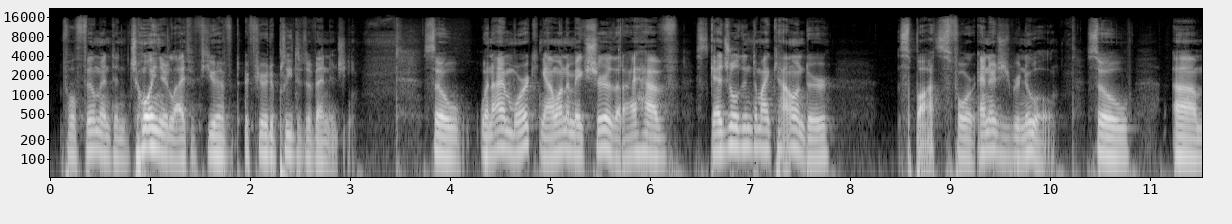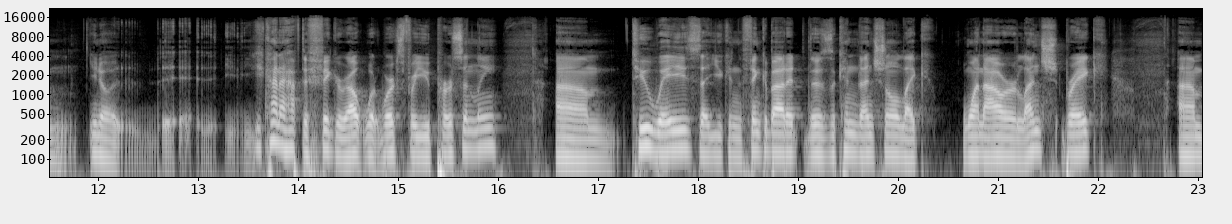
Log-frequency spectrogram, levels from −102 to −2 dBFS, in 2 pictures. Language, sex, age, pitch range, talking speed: English, male, 20-39, 100-120 Hz, 175 wpm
